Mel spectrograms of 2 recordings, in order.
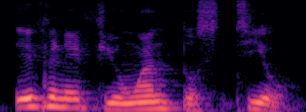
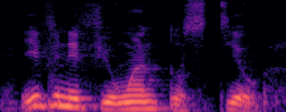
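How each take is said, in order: Both takes have the same delivery.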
